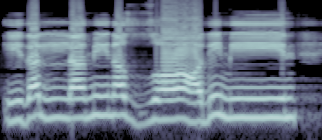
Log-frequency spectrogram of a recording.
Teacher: اذا لمن الظالمین لال کے اوپر تنوین ہے اور نون تنوین کے بعد لام آ رہا ہے لہذا اس نون تنوین کی آواز کو اس طرح لام کے آواز میں مکس کر کے پڑھیں گے کہ نون کی آواز ختم ہو جائے. اذا لمن الظالمین اور یہاں نون تنوین کی آواز کو ظاہر کر کے پڑھنا غلطی شمار ہوگا.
